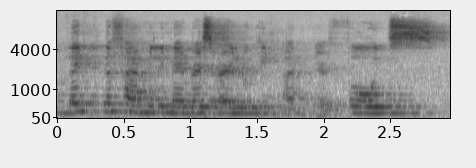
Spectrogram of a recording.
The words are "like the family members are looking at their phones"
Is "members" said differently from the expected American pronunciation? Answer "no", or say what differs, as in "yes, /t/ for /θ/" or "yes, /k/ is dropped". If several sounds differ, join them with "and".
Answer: yes, /s/ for /z/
